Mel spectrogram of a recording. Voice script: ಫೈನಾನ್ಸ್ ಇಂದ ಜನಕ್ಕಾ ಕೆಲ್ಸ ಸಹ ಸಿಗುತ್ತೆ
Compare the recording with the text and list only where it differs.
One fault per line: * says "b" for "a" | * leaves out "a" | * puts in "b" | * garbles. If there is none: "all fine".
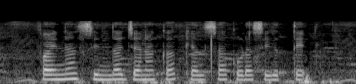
* says "ಕೂಡ" for "ಸಹ"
